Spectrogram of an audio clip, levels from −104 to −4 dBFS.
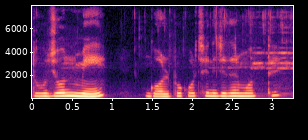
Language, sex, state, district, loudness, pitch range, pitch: Bengali, female, West Bengal, Alipurduar, -13 LUFS, 230-250 Hz, 235 Hz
